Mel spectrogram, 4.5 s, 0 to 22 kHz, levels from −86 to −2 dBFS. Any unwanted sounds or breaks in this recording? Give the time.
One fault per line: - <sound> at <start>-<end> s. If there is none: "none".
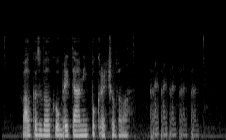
- laugh at 3.0-4.0 s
